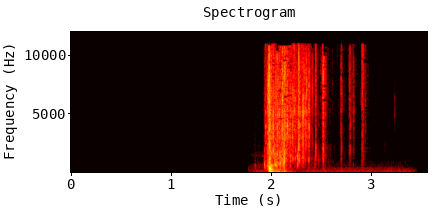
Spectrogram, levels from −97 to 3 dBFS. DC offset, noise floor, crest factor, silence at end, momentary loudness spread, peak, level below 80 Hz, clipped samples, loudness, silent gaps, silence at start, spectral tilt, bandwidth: under 0.1%; -70 dBFS; 32 dB; 1 s; 19 LU; -6 dBFS; -56 dBFS; under 0.1%; -30 LUFS; none; 1.95 s; -3 dB/octave; 11.5 kHz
